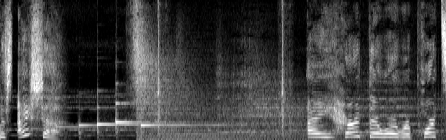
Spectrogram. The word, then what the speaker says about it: Ayesha: Yeah, she calls herself Aisha. I'm going to call her Aisha. That's how it's spelled. That's how I'm comfortable saying it. And the video game itself goes back and forth on it.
